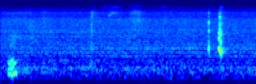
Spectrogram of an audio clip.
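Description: Two brief, soft, abrupt catches a few seconds apart against quiet room noise. These are an infant's hiccups.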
